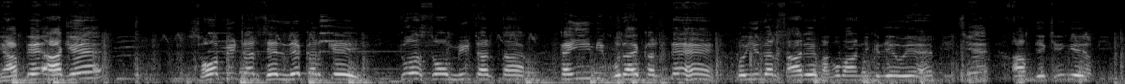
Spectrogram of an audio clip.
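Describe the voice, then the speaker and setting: There is noticeable background noise behind this man's voice. He speaks in a high pitch with fairly even intonation. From Uttarakhand, Jaunsar-Bawar area. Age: 70s. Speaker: temple guide. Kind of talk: guided temple tour narration.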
